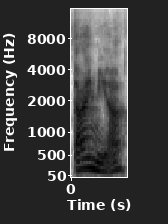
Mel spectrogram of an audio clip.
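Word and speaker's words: dysthymia: By the end of this you're going to be able to differentiate between major depressive disorder which is dimeia just think of your thigh to pronounce that right which some of you might know as persistent depressive disorder and adjustment disorder.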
